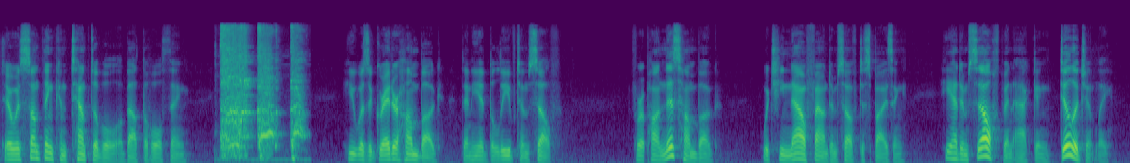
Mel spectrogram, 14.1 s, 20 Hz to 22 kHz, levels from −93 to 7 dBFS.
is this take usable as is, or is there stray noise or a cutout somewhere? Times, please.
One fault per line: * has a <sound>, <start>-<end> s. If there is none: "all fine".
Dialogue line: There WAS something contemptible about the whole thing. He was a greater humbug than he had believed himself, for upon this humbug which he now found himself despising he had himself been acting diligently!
* has a cough, 2.7-3.9 s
